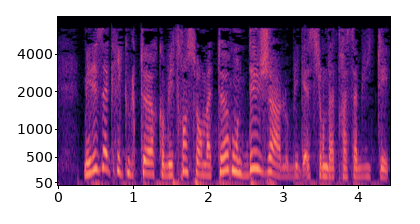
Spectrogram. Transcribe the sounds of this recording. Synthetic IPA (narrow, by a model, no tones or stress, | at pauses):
mɛlezaɡʁikʲylt̪œʁkɔmlet̪χɑ̃sfɔʁmat̪œʁɔ̃d̪eʒalɔbliɡasjɔ̃d̪əlat̪χasabilit̪e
